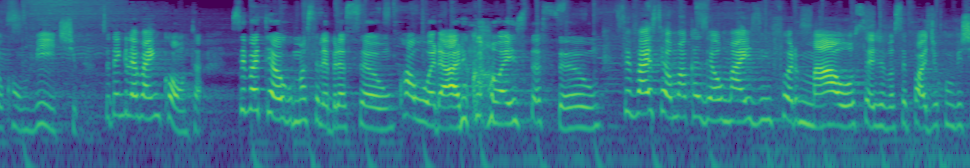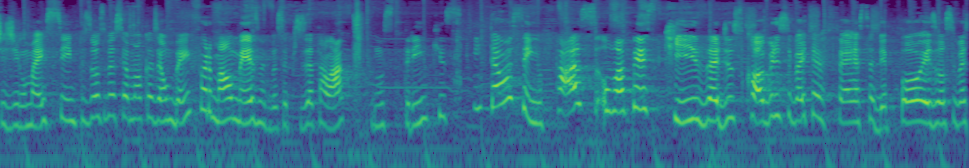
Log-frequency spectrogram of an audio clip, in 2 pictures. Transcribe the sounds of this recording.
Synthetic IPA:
sewkõvit͡ʃɪvvoset̪ẽj̃kɪlevaɾẽkõnt̪ɐ | sɪvajt̪eɾawɡũmɐselebɾasɐ̃w̃kwawoɾaɾjʊkwawɐɪst̪asɐ̃w̃sɪvajseɾũmɐokaziɐ̃w̃majzĩfoɾmawowseʒɐvosepɔd͡ʒɪʊkõvist͡ʃid͡ʒĩɲʊmajsĩplɪszowsevajseɾumɐokaziɐ̃w̃bẽj̃foɾmawmezmʊkɪvosepɾe̥sizɐt̪aɾlanʊst̪ɾĩŋkɪs | ẽnt̪ɐ̃w̃asĩfazũmɐpeskʰizɐd͡ʒɪskɔbɾɪsɪvajt̪eɾfɛst̪ɐd̪epojzowsɪvaj

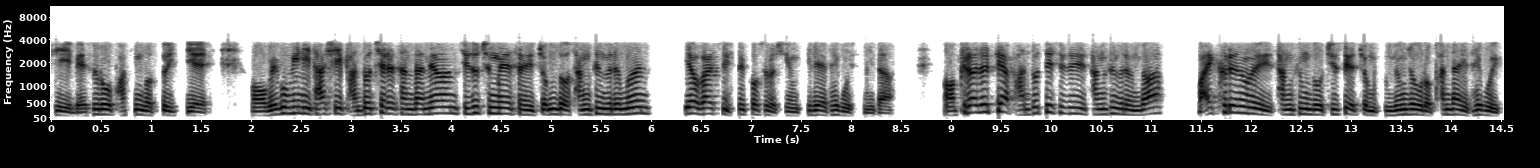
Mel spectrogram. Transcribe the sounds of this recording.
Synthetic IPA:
ime̞sʰuɾopakʰinɡʌt̚t͈oit̚k͈ie̞ʌwe̞ɡuɡiɲitaɕʰipandot͡ɕʰe̞ɾɯɭsʰandamjʌnt͡ɕisʰut͡ɕʰɯŋmeesʰʌet͡ɕomdʌsʰaŋsʰɯŋɦɯɾɯmɯn | ijʌɡaɭs͈uis͈ɯɭk͈ʌsʰɯɾot͡ɕiɡɯmkide̞dwe̞ɡois͈ɯmɲida | ʌ̰pʰiɾadeɭpʰiapandot͡ɕʰe̞t͡ɕisʰusʰaŋsʰɯŋɯɾɯŋɡa | maikʰɯɾɯmsʰaŋsʰɯŋdot͡ɕisʰue̞t͡ɕomkɯŋd͡ʑʌŋd͡ʑʌɡɯɾopʰandaɲidwe̞ɡoik

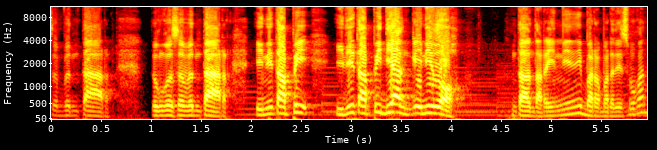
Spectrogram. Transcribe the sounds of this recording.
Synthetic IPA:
səbənt̪ar | t̪uŋɡusəbənt̪ar | init̪apiː | nit̪apidiaɡinilɔh | ənt̪aɾant̪aɾaininibaɾaŋbaɾat̪disəmukan

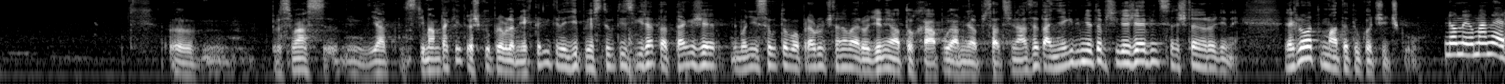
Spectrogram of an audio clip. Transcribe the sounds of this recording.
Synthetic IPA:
pɾosɪmvaːsjaːscɪmːaːmt̪akɪt̪ɾo̞ʃkupɾoblɛːmɲɛk̚t̪ɛɾiːt̪ɪlɪɟɪpjɛst̪uwt̪ɪzviːrat̪at̪akʒɛvo̞ɲɪso̞wt̪ovopɾavdut͡ʃlɛno̞vɛːɾo̞ɟɪnɪat̪o̞xa̰ːpujaːmɲɛlpsat̪ːr̝̥ɪnaːtt͡sɛt̪aɲɛɡdɪmɲɛt̪o̞pr̝̥iːdɛʒɛjɛviːt͡snɛʃt͡ʃlɛnɾo̞ɟɪnɪ̰jaɡdlowɦot̪maːt̪ɛt̪ukot͡ʃɪt͡ʃkṵ | nomɪumaːmɛ

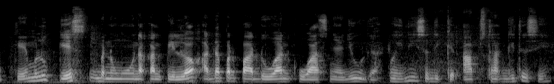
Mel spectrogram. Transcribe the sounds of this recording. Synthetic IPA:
okeməluɡɪsbənuŋmunakanpilɔka̰dapərpaduankuasɲad͡ʒuɡaahinisədikɪt̪̚abst̪ɾak̚ɡit̪usɪh

